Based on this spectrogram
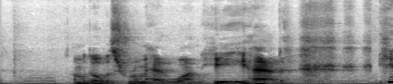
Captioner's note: laughs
